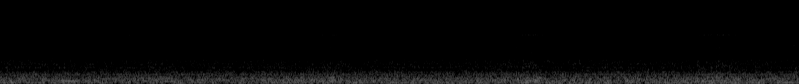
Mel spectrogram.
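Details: A sleeping female corgi, born March 7, 2022, snores softly, with a raspy, breathy snore about every two seconds over a low hum.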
